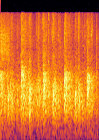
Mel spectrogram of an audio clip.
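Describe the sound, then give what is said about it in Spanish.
A church audience applauds together during a worship service, a steady wash of many hands clapping at moderate volume, with faint rhythmic surges throughout and no voices heard. “Vamos a darle un fuerte aplauso a todos aquellos que están en las redes, conectados, en diferentes lugares.”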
